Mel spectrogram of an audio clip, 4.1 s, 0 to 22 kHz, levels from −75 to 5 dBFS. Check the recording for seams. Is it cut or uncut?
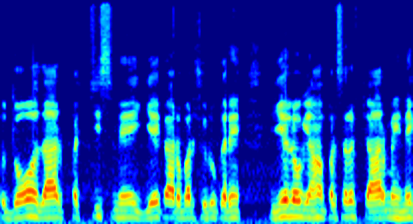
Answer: uncut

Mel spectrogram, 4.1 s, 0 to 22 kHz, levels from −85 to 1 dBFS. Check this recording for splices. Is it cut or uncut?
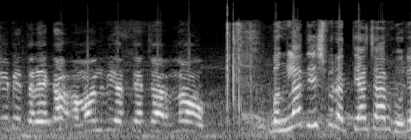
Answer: cut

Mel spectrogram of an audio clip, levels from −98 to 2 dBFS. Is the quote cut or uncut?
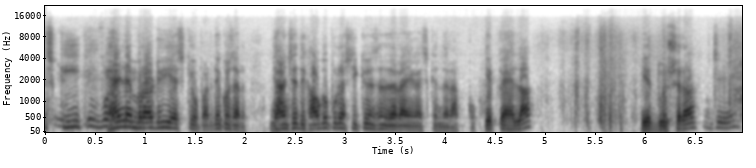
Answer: cut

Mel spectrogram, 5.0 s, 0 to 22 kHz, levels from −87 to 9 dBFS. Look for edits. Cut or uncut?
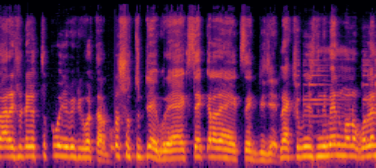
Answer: cut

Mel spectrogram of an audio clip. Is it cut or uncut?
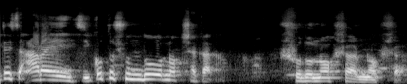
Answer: uncut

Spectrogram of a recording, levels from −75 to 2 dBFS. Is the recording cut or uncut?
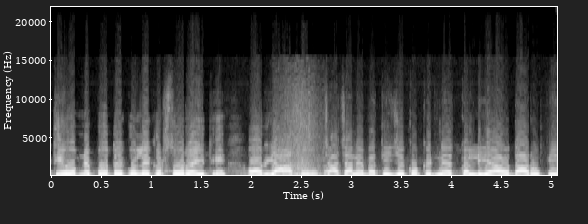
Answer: cut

